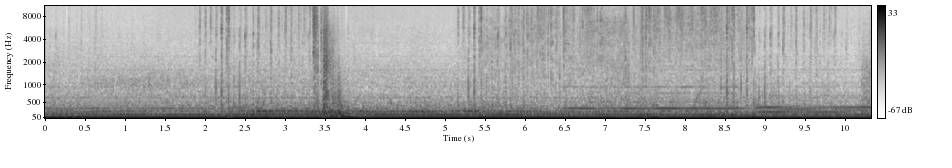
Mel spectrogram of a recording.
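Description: Trailer score and sound design: a deep, steady rumble under sustained low drone tones that shift now and then, with a falling whoosh about three and a half seconds in.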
